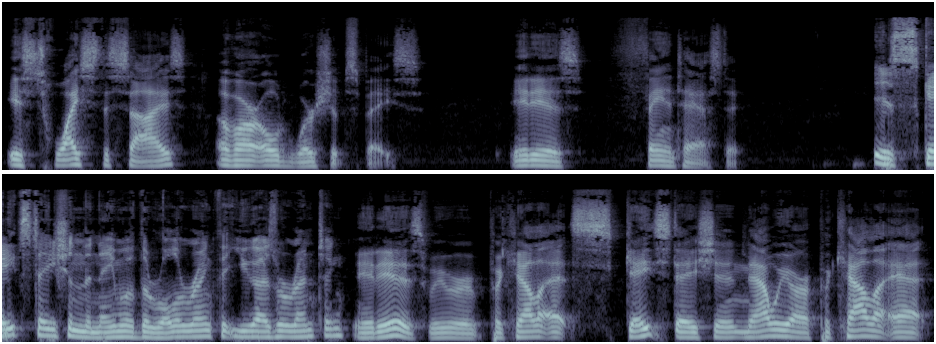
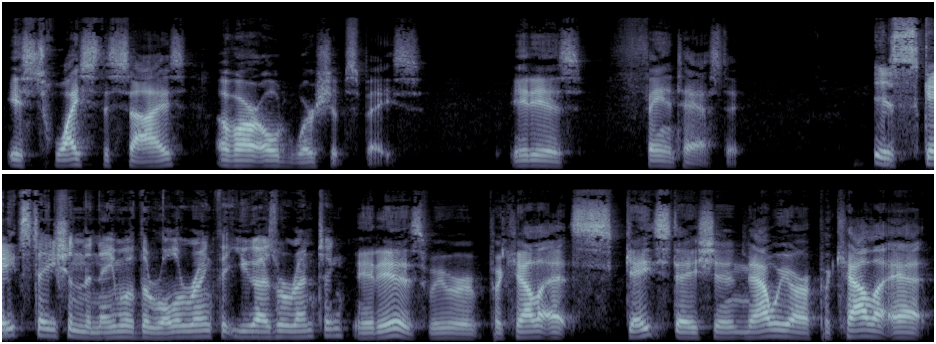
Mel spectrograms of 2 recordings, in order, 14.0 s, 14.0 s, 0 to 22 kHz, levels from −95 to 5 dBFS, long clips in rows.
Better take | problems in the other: first | thin; very; fading below 750 Hz

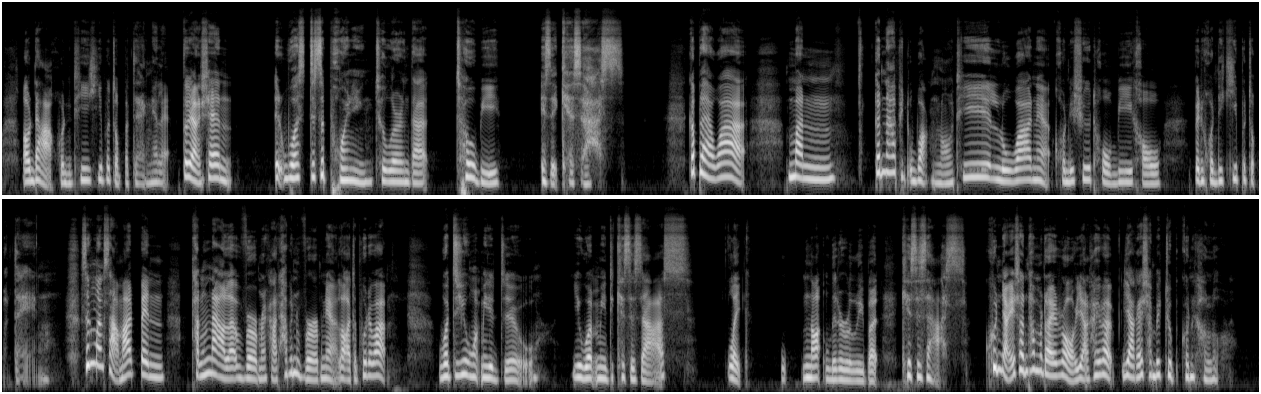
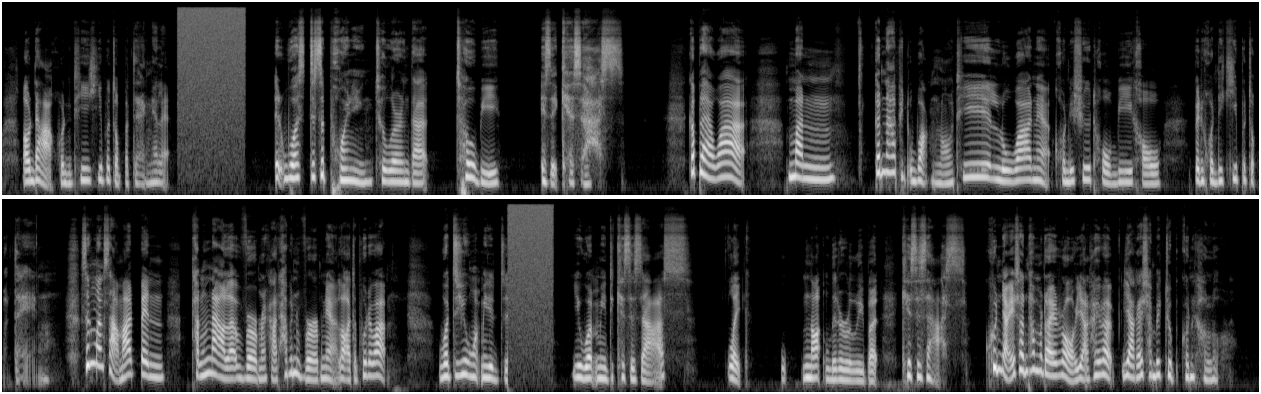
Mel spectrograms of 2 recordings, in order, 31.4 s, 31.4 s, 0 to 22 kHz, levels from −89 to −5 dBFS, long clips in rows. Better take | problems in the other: first | audio cutting out; filled with static; at 2 s for 1 s and at 22 s for 0.5 s

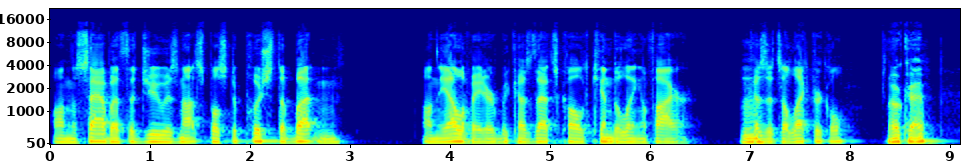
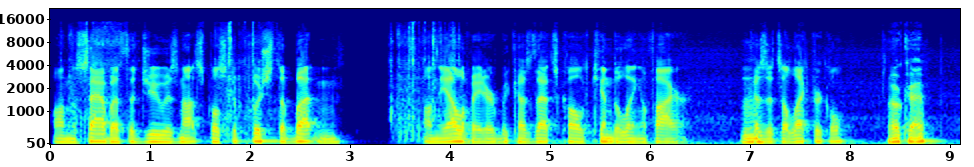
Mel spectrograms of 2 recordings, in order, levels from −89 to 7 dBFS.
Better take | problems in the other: first | machinery noise; noticeable; throughout; 20 dB below the speech

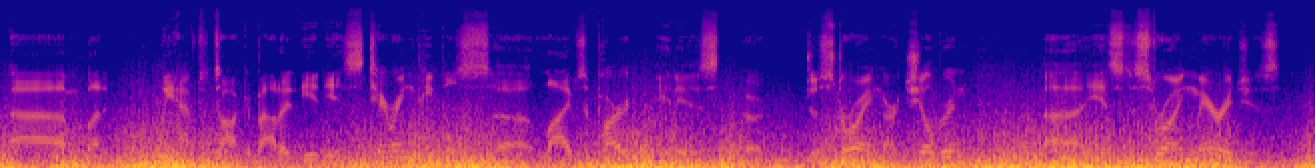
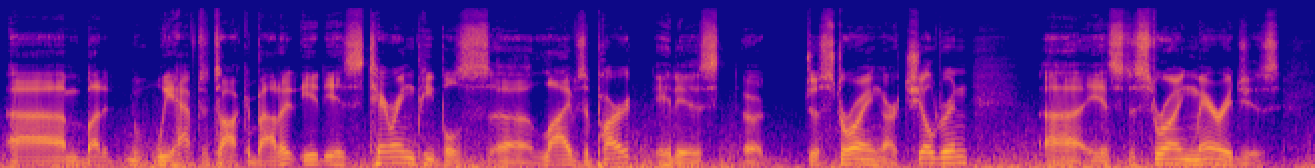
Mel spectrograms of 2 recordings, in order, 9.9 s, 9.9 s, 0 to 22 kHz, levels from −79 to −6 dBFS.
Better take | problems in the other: second | wind noise on the microphone; heavy; as loud as the speech; occasional gusts in the second

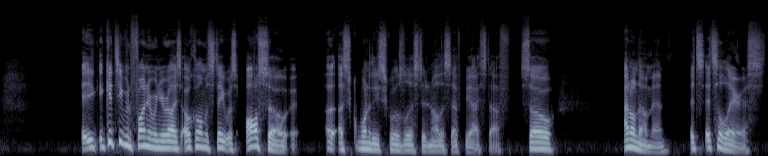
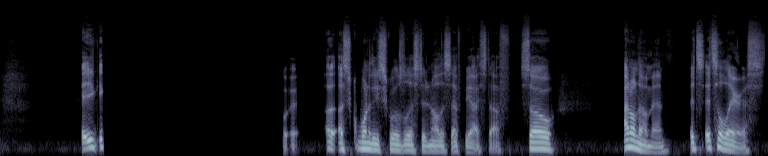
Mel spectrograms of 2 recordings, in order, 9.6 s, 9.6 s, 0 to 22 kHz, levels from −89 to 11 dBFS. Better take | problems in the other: first | audio cutting out; at 1.5 s for 2 s

